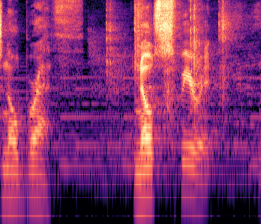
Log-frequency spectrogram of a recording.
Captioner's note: applause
